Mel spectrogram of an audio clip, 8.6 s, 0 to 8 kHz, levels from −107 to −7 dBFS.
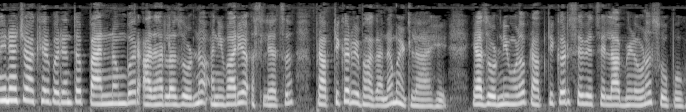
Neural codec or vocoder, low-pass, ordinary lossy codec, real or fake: none; 7.2 kHz; MP3, 64 kbps; real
